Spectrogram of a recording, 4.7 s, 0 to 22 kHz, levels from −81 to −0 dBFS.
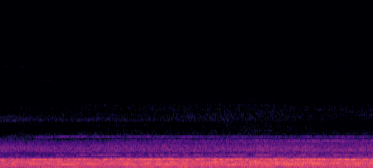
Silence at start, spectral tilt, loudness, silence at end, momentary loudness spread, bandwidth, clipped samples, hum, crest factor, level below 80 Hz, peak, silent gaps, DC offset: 0 s; -7 dB/octave; -28 LUFS; 0 s; 2 LU; 12 kHz; under 0.1%; none; 12 dB; -50 dBFS; -14 dBFS; none; under 0.1%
